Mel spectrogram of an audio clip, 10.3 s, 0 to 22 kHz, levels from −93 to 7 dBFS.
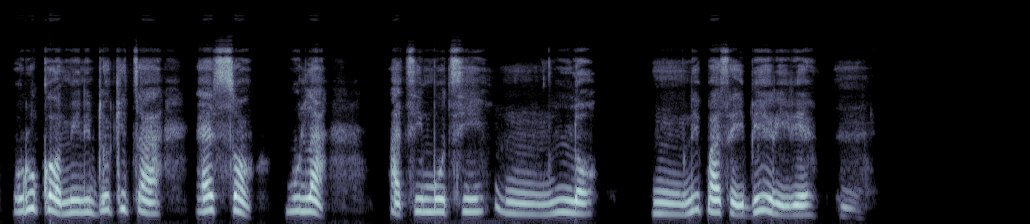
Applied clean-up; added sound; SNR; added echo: neural mask model Resemble Enhance denoiser.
